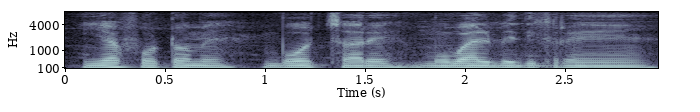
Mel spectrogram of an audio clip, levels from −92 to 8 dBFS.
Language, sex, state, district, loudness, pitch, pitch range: Hindi, male, West Bengal, Alipurduar, -19 LUFS, 105 Hz, 100-110 Hz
